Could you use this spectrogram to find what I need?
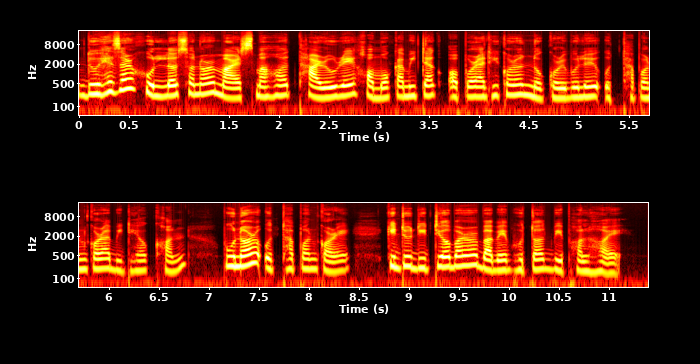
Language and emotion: Assamese, neutral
